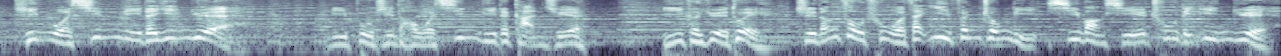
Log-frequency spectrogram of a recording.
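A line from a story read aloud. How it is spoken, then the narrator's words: Loud voice. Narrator (Chinese): 贝多芬对客人大声地说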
